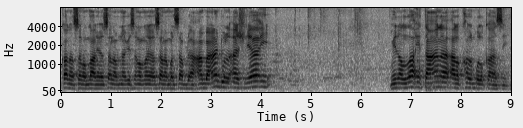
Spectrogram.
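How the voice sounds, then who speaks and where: A man preaching a sermon on a religious text in a conversational way, addressing the congregation with teasing asides. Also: fairly high pitch. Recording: long hall reverb, faint ambient noise.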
